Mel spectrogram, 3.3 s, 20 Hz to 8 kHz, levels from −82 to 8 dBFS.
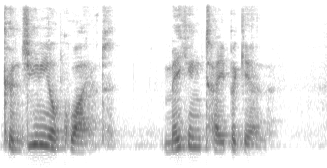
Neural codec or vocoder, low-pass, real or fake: none; 7.2 kHz; real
